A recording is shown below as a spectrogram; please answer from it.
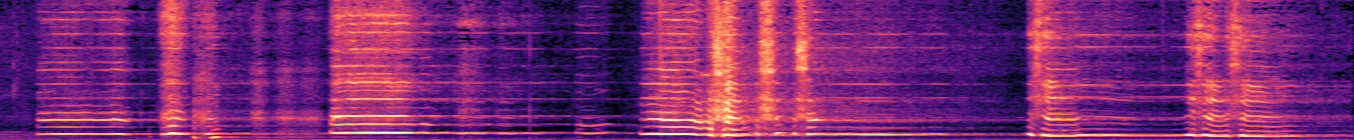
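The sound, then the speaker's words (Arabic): A voice crying alone, with wavering whimpers and drawn-out sobbing wails that rise and fall in several bursts over a steady low hum. “كنت أسمع ضجة وأصوات صاخبة وصوت الكرة، ما لي أسمع الآن صوت بكاء؟ من ذا الذي يبكي تحت ظلالي؟”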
